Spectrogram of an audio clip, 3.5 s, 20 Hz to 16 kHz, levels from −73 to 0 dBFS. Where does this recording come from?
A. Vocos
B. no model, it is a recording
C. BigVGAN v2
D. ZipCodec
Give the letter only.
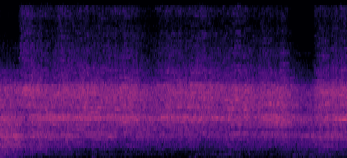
B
